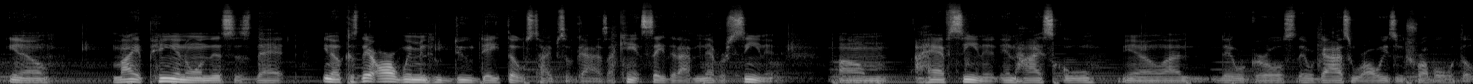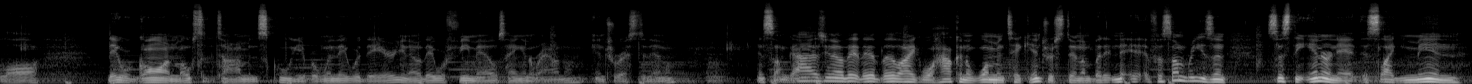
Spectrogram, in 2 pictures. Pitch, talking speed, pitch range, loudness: 95 Hz, 225 wpm, 85-115 Hz, -30 LUFS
